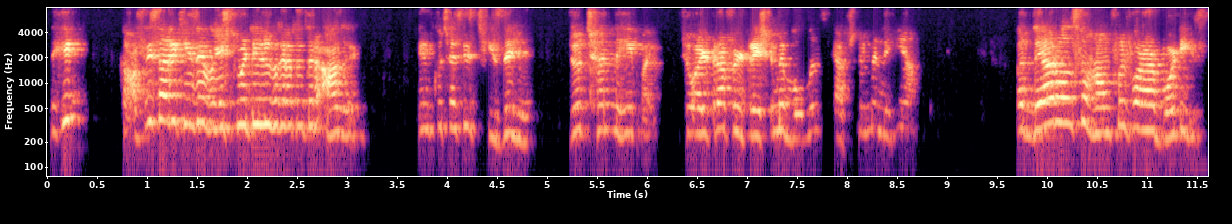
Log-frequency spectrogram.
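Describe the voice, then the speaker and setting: A woman's voice: high voice, moderate pace, fairly bright tone, reverberant, lo-fi sound. A woman teacher explaining a biology lesson, switching between Hindi and English and asking her students rhetorical questions. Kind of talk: online biology lecture.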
